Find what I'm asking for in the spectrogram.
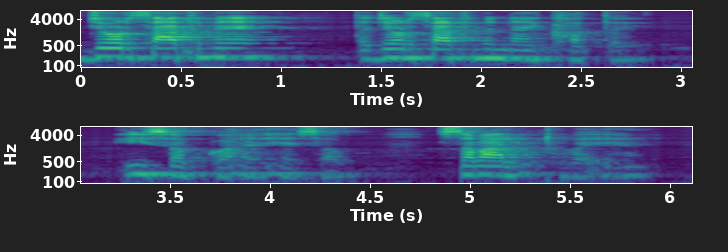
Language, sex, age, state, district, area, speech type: Maithili, female, 45-60, Bihar, Samastipur, rural, spontaneous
